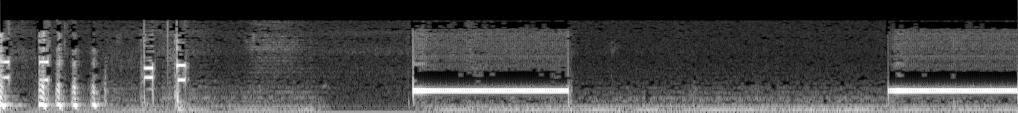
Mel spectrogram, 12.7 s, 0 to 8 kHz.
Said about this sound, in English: Does 311 usually ring like this? I've never called.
